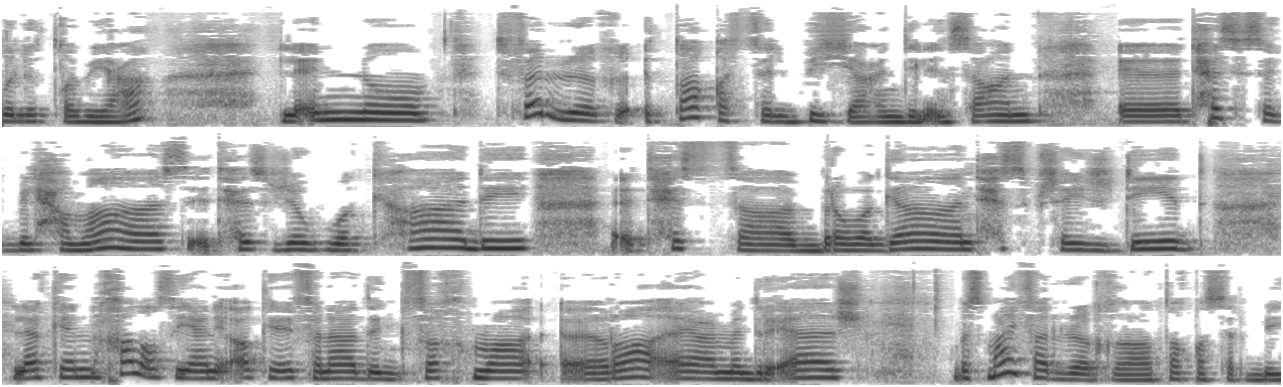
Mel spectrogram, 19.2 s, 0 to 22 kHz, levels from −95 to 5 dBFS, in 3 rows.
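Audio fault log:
Throughout: generation loss. The speech sounds swirly, smeared and hollow, and attacks are blurred. The likely cause is about four rounds of lossy re-encoding, fitting an AAC codec near 64 kbit/s. Each pass quantises on a shifted frame grid, so noise and spectral holes build up.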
